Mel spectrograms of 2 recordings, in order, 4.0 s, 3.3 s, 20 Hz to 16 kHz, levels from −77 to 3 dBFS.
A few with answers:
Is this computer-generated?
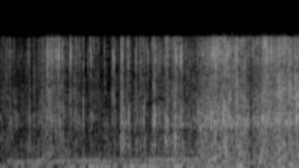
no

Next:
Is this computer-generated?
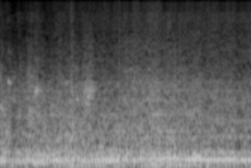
yes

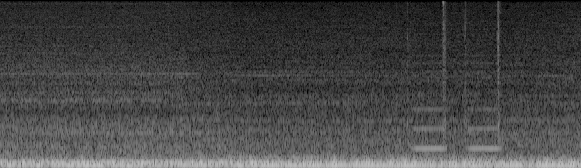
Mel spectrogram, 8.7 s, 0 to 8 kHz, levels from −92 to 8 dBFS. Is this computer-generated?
no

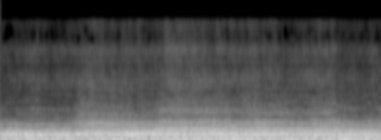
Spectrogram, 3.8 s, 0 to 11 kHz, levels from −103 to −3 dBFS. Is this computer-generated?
yes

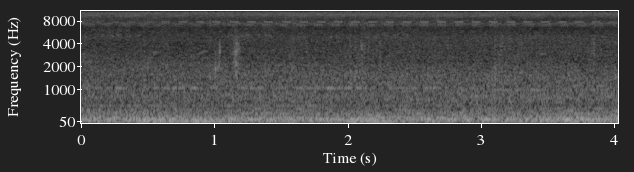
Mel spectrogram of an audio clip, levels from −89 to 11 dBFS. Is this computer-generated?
no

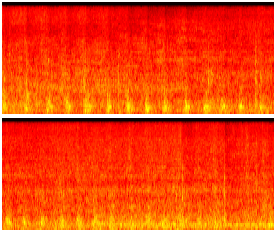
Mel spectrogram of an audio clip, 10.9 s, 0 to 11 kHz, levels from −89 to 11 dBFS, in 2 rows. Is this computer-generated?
no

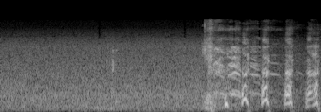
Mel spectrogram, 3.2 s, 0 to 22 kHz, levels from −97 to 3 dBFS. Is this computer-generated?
no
